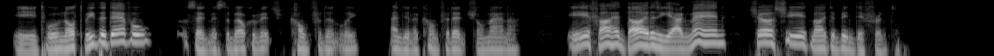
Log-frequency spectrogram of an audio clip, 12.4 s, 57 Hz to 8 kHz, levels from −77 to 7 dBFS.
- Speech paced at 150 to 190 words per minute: No, average, 140 wpm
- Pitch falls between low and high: No, low, 110 Hz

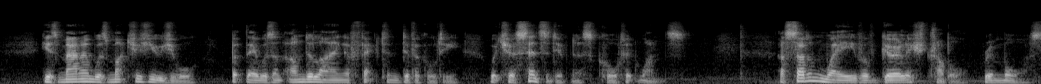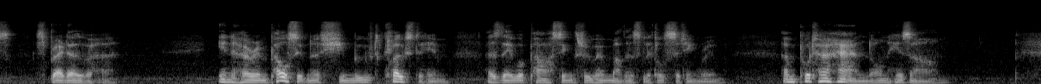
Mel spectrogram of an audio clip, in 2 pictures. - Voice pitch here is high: No, very low, 95 Hz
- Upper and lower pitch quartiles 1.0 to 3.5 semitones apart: No, average, 5.0 semitones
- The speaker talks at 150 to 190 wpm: Yes, average, 160 wpm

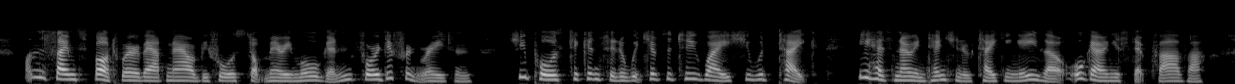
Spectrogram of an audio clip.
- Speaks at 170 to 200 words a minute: Yes, average, 195 wpm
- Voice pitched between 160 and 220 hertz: Yes, high, 190 Hz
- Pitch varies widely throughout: Yes, wide, 6.0 semitones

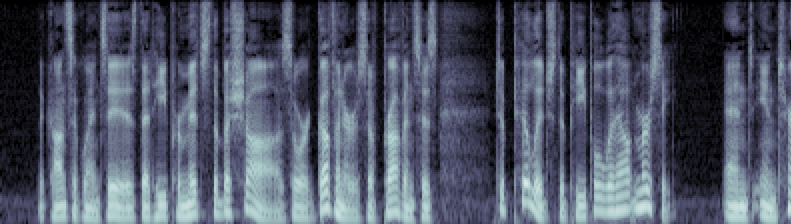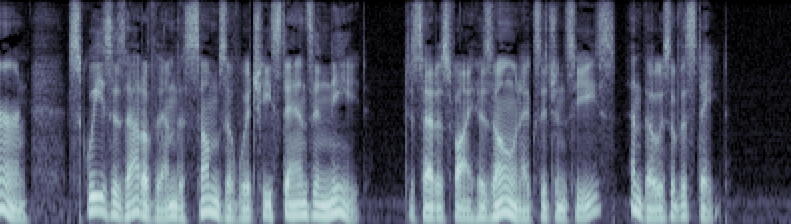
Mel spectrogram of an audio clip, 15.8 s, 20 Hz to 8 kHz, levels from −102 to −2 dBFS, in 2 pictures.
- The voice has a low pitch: Yes, very low, 95 Hz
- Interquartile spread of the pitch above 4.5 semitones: Yes, wide, 5.6 semitones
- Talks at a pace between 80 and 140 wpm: No, average, 165 wpm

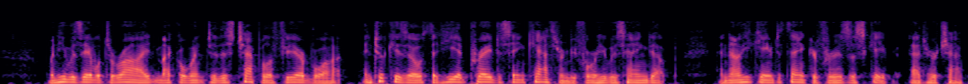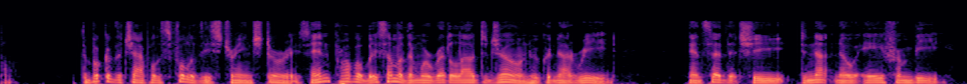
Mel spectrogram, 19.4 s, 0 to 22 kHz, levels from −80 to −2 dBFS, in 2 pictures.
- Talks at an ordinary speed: No, fast, 240 wpm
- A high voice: No, very low, 95 Hz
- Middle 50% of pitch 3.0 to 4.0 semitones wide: Yes, average, 3.4 semitones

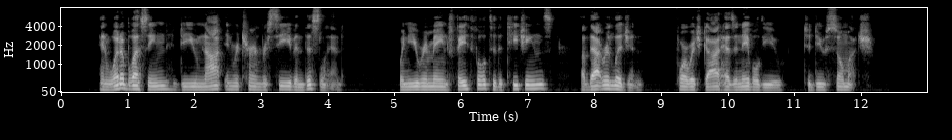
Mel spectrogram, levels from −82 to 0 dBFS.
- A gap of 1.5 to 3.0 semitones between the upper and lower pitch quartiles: Yes, average, 2.7 semitones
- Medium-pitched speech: No, low, 115 Hz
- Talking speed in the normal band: Yes, average, 150 wpm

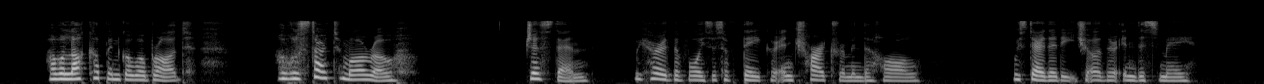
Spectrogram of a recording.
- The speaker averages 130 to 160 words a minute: Yes, average, 155 wpm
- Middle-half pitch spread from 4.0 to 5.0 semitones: Yes, average, 4.6 semitones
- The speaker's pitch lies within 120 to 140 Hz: No, high, 195 Hz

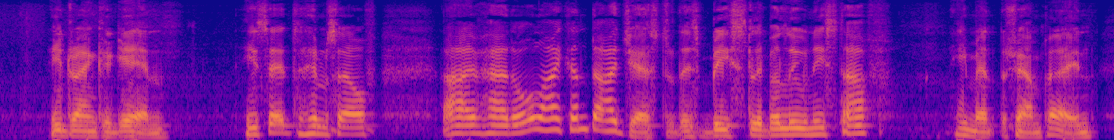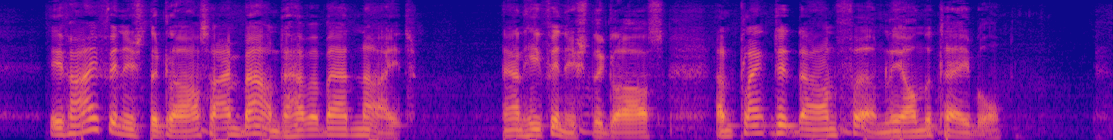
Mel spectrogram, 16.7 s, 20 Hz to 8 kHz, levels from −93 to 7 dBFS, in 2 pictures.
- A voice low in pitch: Yes, low, 130 Hz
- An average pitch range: No, wide, 7.3 semitones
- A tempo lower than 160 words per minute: No, average, 170 wpm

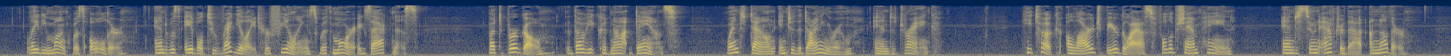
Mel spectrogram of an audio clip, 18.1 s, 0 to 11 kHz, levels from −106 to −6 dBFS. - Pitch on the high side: No, medium, 175 Hz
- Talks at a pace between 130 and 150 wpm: Yes, average, 140 wpm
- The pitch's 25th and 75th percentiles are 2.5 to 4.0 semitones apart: No, average, 4.5 semitones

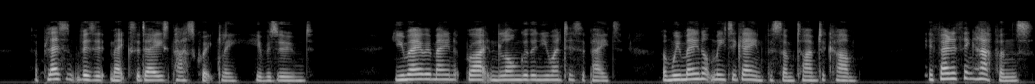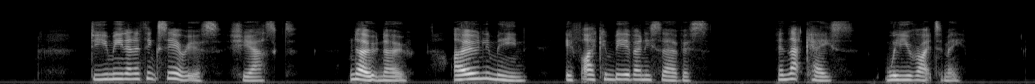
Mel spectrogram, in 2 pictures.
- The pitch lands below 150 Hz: No, high, 205 Hz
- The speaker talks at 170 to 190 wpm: Yes, average, 175 wpm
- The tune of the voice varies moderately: Yes, average, 4.3 semitones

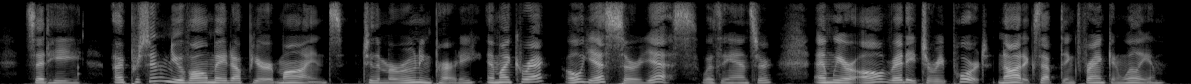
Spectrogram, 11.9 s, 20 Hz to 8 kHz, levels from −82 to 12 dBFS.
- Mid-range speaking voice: No, high, 200 Hz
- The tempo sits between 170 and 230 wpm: Yes, average, 185 wpm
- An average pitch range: Yes, average, 3.9 semitones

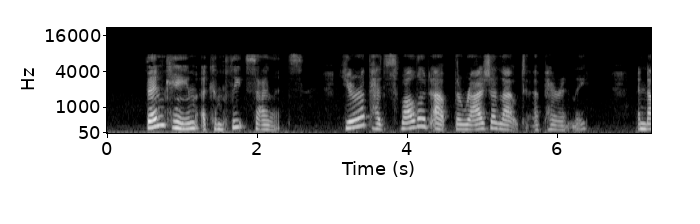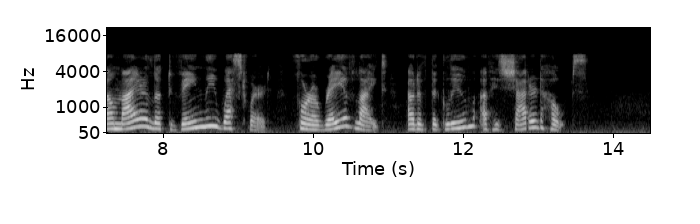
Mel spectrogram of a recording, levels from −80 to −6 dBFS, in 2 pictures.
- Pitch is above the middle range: Yes, high, 200 Hz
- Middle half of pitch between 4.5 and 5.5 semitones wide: Yes, average, 4.8 semitones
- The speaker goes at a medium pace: No, slow, 130 wpm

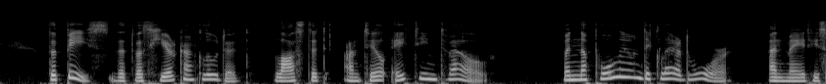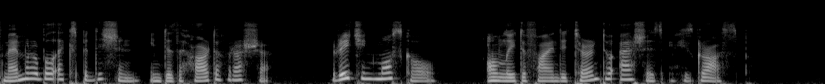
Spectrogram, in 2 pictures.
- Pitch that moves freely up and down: Yes, wide, 6.9 semitones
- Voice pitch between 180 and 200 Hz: Yes, high, 190 Hz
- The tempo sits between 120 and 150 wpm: Yes, slow, 135 wpm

